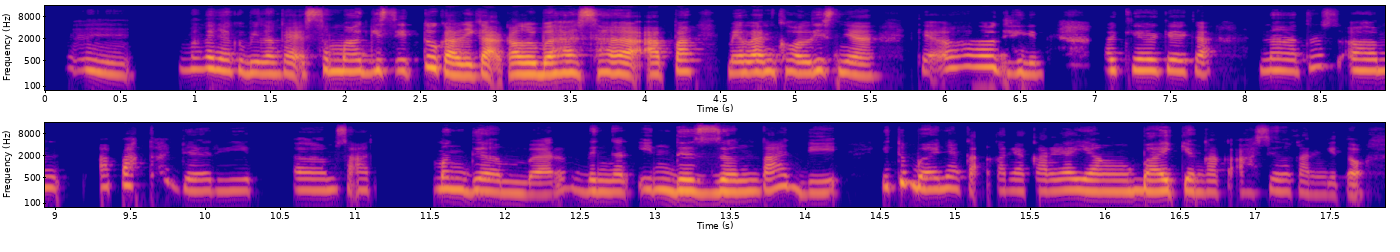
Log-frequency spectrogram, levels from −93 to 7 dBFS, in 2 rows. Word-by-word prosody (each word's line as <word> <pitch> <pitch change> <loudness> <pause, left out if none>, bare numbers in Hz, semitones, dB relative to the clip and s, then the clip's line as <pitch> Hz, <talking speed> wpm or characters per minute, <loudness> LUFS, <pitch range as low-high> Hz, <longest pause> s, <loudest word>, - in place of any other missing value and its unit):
Mmm, 250 -7 -6 0.4
makanya 290 -2 +1
aku 255 - -6
bilang 225 -1 -1
kayak 220 -1 0
semagis 255 +1 0
itu 260 +6 -1
kali, 205 -8 +7
Kak, 195 - +4
kalau 215 0 +8
bahasa 230 0 +6
apa, 255 +5 +2 0.2
melankolisnya, 235 -3 +2 0.2
kayak 345 - -6
oh, 335 +1 +2
kayak 230 +1 -6
gini. - - -4 0.5
Oke 270 +1 -4
oke, 265 0 -1
Kak. 230 -2 -3 0.3
Nah 265 -2 -4
terus, 345 +4 -12
mmm, 270 -1 -1 0.3
apakah 305 +6 -6
dari, 220 -1 -10 0.3
mmm, 230 0 -6
saat 230 -1 -11 0.4
menggambar 215 -4 -4
dengan 205 -2 -5
in 235 -1 -4
the 220 0 +6
zone 205 +1 +1
tadi 215 -6 -6 0.3
itu 275 +6 -1
banyak, 255 -3 -1
Kak, - - -12
karya-karya 220 0 -6
yang 210 -1 -1
baik 215 -1 +1
yang 210 -3 -1
Kakak 200 0 -12
hasilkan 195 -3 -13
gitu? 325 - -7
230 Hz, 145 wpm, -24 LUFS, 215-260 Hz, 0.5 s, kalau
